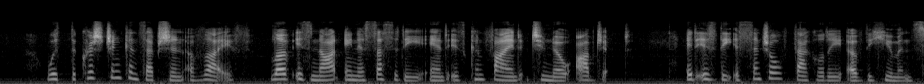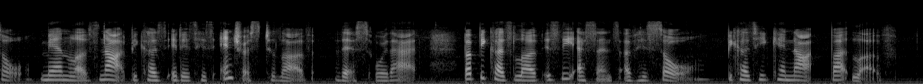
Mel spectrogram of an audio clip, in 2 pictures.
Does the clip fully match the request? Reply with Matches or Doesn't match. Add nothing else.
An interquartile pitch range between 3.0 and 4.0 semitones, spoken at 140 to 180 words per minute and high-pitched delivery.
Matches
